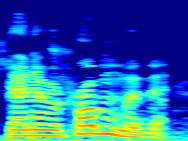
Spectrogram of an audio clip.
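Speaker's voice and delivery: ordinary delivery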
